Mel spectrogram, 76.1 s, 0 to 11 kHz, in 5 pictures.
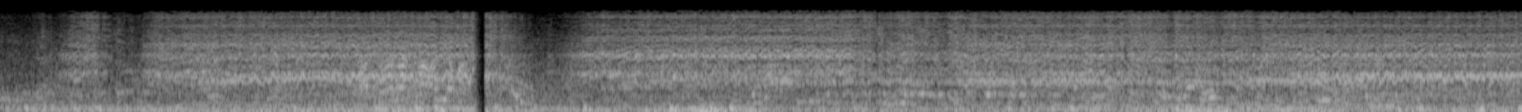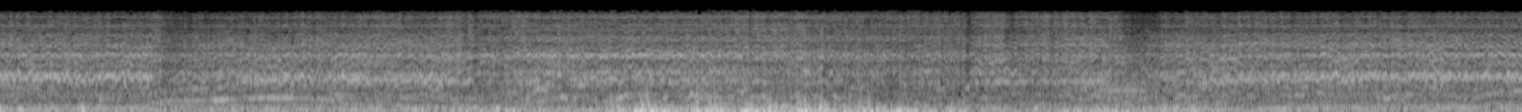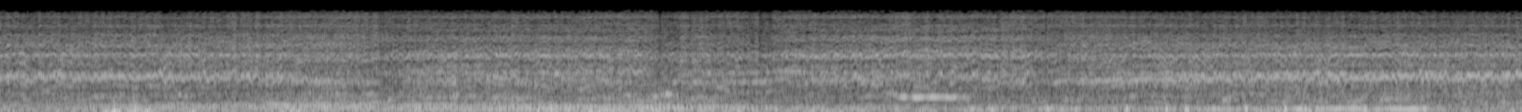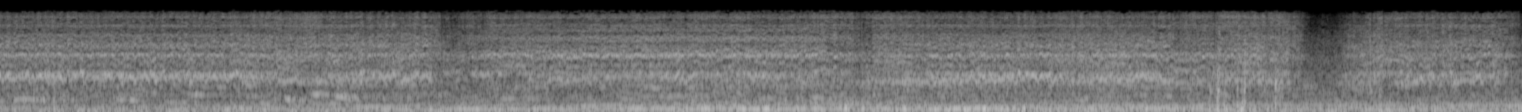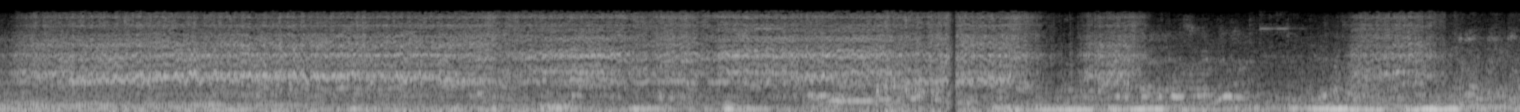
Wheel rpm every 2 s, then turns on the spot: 20, 110, 70, 100, 120, 110, 110, 110, 100, 110, 110, 120, 100, 100, 110, 110, 110, 110, 110, 110, 110, 120, 110, 110, 110, 100, 110, 110, 110, 80, 90, 110, 110, 110, 110, 60, 10, 30.
none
